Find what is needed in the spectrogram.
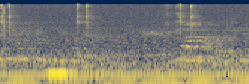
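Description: A few sharp clicks of a computer mouse, two of them close together near the end, over a low steady hum.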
